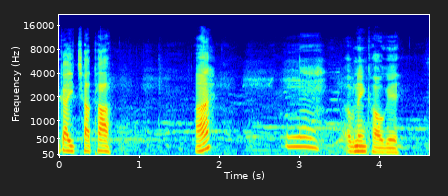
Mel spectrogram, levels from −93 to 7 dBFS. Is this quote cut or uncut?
uncut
